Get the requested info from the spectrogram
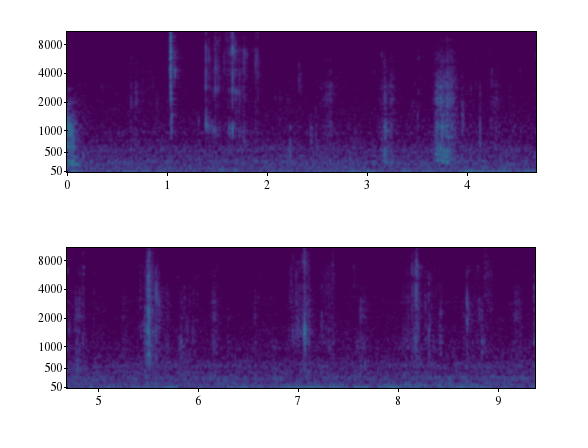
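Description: Quiet close-up chewing and crunching of a mouthful of salad lettuce, with a few short sharp crunches and clicks spaced a second or two apart.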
